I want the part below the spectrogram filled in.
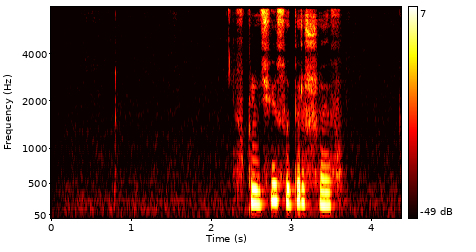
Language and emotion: Russian, neutral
